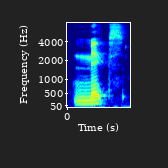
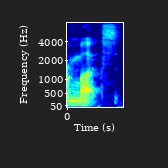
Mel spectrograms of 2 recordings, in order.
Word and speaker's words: Mx: It's MX pronounced mix or mux, and that is the non-binary version of sir or ma'am.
